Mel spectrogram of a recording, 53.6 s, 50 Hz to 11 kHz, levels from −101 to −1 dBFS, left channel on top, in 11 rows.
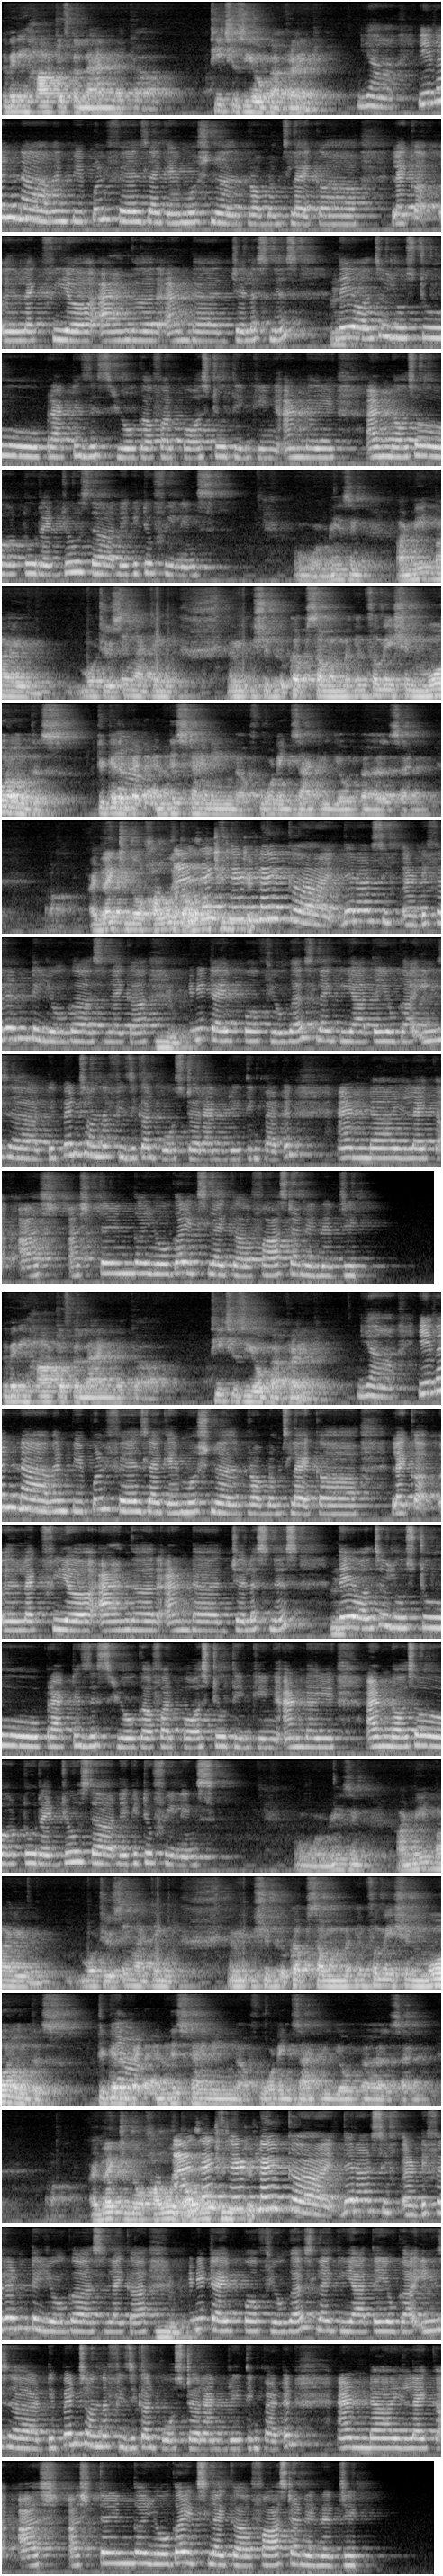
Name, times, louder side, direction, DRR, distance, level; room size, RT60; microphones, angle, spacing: voice 1, 0.0-1.8 2.3-3.6 13.4-13.6 22.8-23.7 23.9-24.9 25.2-30.0 30.4-34.0 34.7-34.9 35.1-37.0 40.8-41.1, equal, 85° left, -2 dB, 5.7 m, -22 dB
voice 2, 4.0-4.4 4.6-13.0 13.5-21.9 30.5-30.8 36.1-40.9 41.1-52.7, right 2 dB, 20° right, 4 dB, 1.9 m, -23 dB
29.0 x 22.5 x 5.3 m, 0.76 s
head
